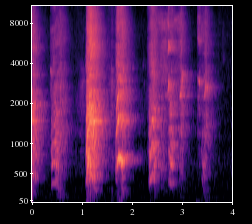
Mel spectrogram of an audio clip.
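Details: Pit bull barking to wake its owner, giving a run of about seven short, harsh barks, some with a ringing, whiny edge. The barks come roughly every half second, loudest in the middle, with brief silences between.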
